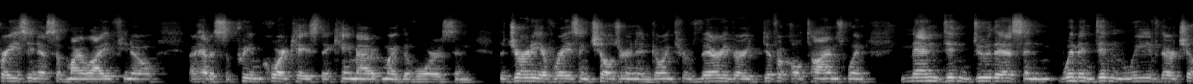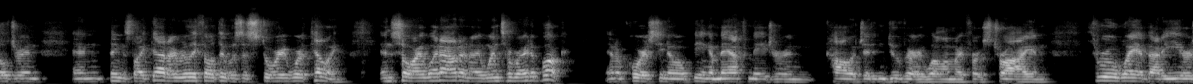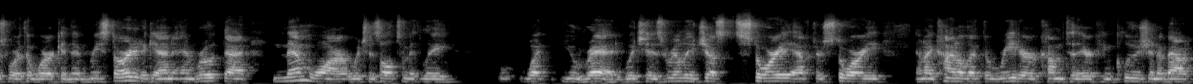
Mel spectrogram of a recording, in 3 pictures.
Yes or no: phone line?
no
